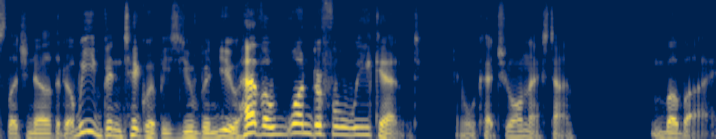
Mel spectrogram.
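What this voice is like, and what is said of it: Announcer voice. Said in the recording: “I've gone into announcer voice”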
